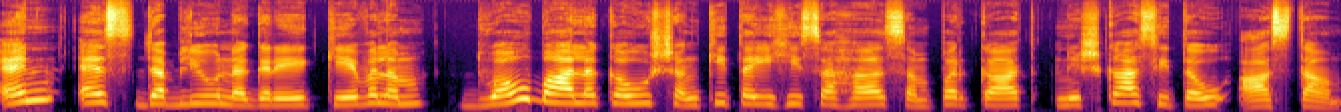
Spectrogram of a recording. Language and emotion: Sanskrit, neutral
